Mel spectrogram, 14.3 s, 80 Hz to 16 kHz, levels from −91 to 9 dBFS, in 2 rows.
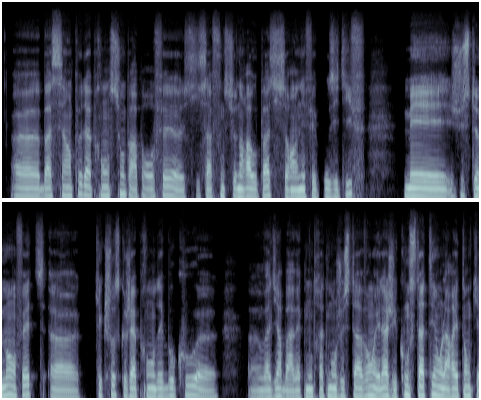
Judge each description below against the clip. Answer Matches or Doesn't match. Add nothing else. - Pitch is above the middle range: Doesn't match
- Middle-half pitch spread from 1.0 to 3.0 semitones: Matches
